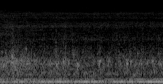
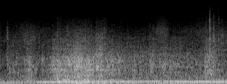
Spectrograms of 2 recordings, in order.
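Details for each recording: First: 2011 Range Rover with suspected failed head gasket idling during BlueDevil treatment: bubbling, gurgling coolant under heavy pressure, compression believed blowing into the cooling system with a hot pocket; not confirmed. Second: 2011 Range Rover with suspected head gasket problem and hard starting: steady low engine drone while driving under light load, even with no knocks or misfires; temperature fine, no check engine light, runs great but won't start reliably.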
